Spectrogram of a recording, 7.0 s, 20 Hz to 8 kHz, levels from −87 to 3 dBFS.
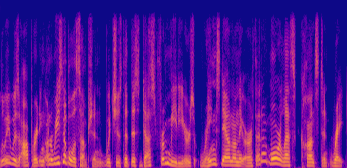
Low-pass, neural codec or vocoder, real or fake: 7.2 kHz; none; real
